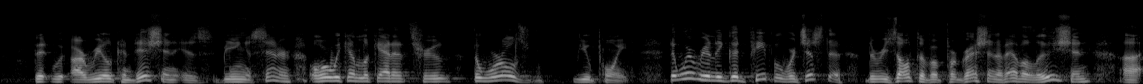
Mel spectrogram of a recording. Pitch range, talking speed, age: 125-175 Hz, 175 wpm, 60-79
